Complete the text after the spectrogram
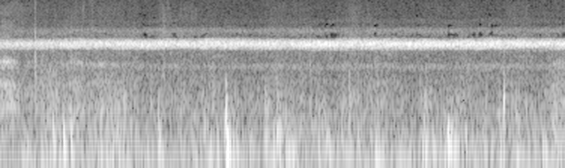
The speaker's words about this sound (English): Can you identify more than one kind of frog here that we're listening to? Because those loud, familiar ones are the peepers. Right. I'm hearing mostly peepers. I was wondering if I might be hearing a different trill, but I can't be sure.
